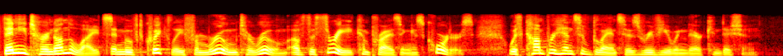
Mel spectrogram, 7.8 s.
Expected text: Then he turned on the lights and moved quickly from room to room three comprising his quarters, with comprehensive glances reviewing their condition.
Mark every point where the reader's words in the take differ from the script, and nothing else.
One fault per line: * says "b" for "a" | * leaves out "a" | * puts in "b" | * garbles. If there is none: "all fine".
* puts in "of the"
